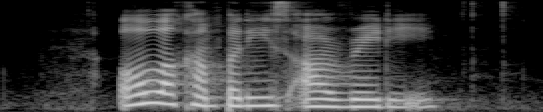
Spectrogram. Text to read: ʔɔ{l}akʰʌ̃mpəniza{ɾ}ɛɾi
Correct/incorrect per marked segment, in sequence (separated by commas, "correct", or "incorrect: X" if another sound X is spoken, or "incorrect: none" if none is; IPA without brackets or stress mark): correct, incorrect: ɹ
